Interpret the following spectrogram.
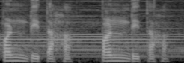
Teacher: বিসর্গের উচ্চারণ হ এর মত যেহেতু বিসর্গের আগের যে অক্ষরটা রয়েছে তার সাথে আকার রয়েছে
